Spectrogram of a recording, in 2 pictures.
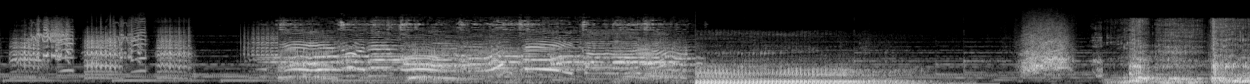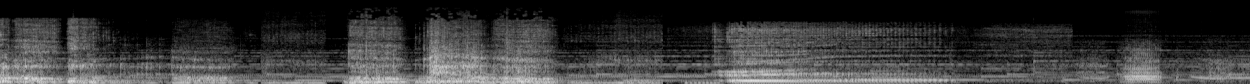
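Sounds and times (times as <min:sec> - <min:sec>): elephant calling: 0:00.0 - 0:03.2, 0:10.1 - 0:25.0
background music: 0:00.0 - 0:25.0
tiger roaring: 0:07.0 - 0:09.0, 0:10.2 - 0:25.0.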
